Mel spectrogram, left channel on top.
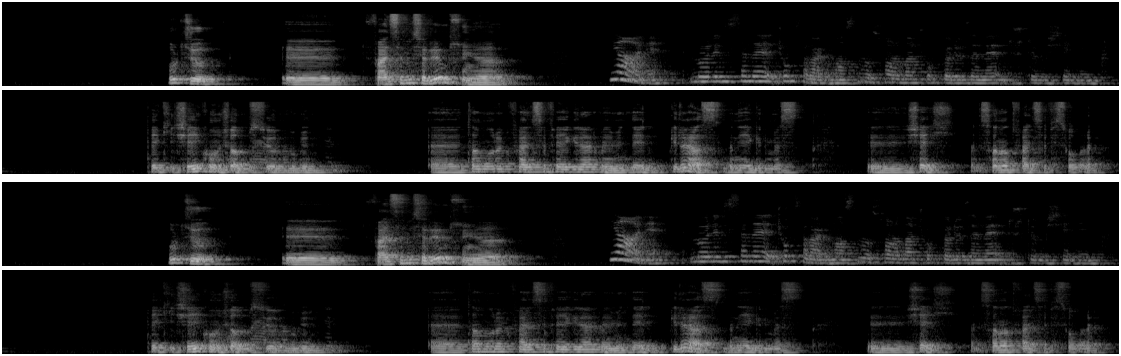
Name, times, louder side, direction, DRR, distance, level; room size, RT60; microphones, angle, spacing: voice 1, 1.7-2.1 2.8-3.4 3.7-5.1 12.7-14.4 15.4-19.1 19.8-22.1, left 1 dB, 25° left, 0 dB, 1.8 m, -29 dB
voice 2, 6.1-10.9 13.4-14.6, left 1 dB, 70° right, -3 dB, 4.4 m, -40 dB
13.0 x 5.7 x 6.7 m, 0.63 s
head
